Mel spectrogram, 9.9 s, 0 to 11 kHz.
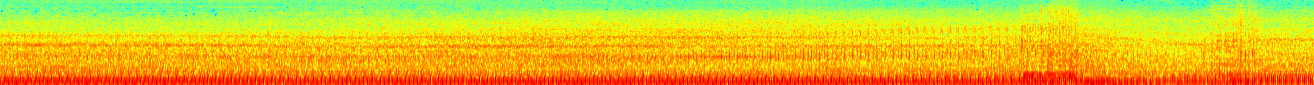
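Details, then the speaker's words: Briggs & Stratton Vanguard 23HP V-twin on a Little Wonder hedge trimmer, after primer bulb replacement and carburetor cleaning: firm, even beat at a steady idle, then two clean throttle blips near the end. Runs smoothly and nicely. "So how about that, fellas, huh? That engine really runs nicely now, huh?"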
